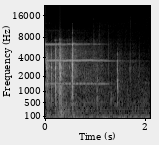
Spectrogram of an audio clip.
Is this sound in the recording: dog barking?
no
